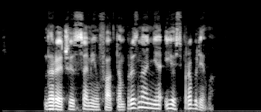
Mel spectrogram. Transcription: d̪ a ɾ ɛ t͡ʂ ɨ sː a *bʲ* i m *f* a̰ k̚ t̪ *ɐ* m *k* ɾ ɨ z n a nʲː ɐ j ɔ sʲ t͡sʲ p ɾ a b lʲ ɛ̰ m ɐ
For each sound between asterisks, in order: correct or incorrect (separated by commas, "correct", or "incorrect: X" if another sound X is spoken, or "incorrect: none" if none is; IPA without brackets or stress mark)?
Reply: incorrect: mʲ, correct, correct, incorrect: p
